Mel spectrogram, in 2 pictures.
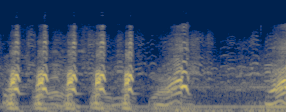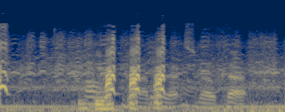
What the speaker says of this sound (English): Lots of birds coming.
